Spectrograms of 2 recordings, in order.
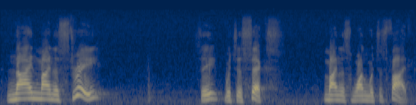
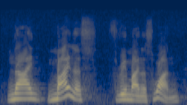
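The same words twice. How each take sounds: First: "Nine minus three" grouped first, slow; group "Nine minus three" then "minus one"; left-to-right grouping. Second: Slow, "three minus one" grouped together; other grouping. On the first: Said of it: "One voice inflection says what?". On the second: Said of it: "The other way would be". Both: Shown as a demonstration.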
